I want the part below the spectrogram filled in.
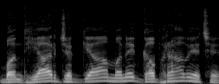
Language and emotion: Gujarati, fearful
